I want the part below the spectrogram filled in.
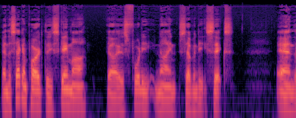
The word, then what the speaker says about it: schema: And when we get there, we discover that it's schema. That's an S, that's a CH, that's an E, a long E, that's an M, and that's an A, schema.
